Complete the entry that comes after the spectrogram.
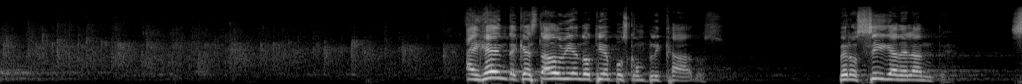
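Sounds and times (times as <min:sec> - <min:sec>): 
audience applauding: 0:00.0 - 0:04.8
speech: 0:04.7 - 0:07.3, 0:08.4 - 0:10.2.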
